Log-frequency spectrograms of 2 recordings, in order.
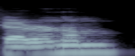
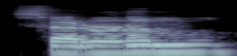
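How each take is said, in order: First: The word begins with an sh sound. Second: The word begins with an s sound. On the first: The speaker calls it wrong. "लोग बोलते चत्तारी शरणम पव्वज्जामि, नहीं, शरणम नहीं" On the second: The speaker calls it right. "प्राकृत में श नहीं है, स ही है"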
